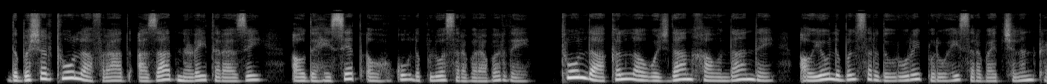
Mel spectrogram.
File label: udhr pashto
